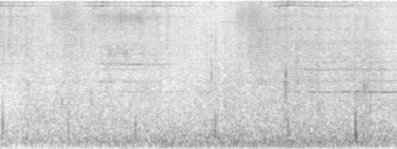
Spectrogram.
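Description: Footsteps crunch on hard ground.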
